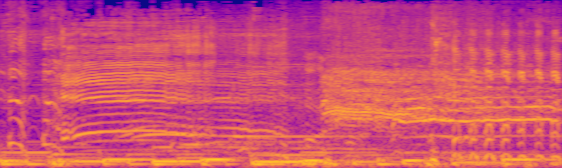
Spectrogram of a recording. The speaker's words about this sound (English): That last one is my favorite. It's so mad. Oh, that reminds me. Somebody that I know has made all these goat sounds into all their ringtones, their text alerts, their email alerts.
